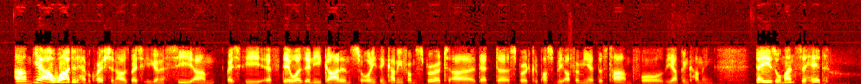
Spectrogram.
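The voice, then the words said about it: South African accent. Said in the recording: “Are you from England? ... originally from South Africa ... I love your accent.”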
